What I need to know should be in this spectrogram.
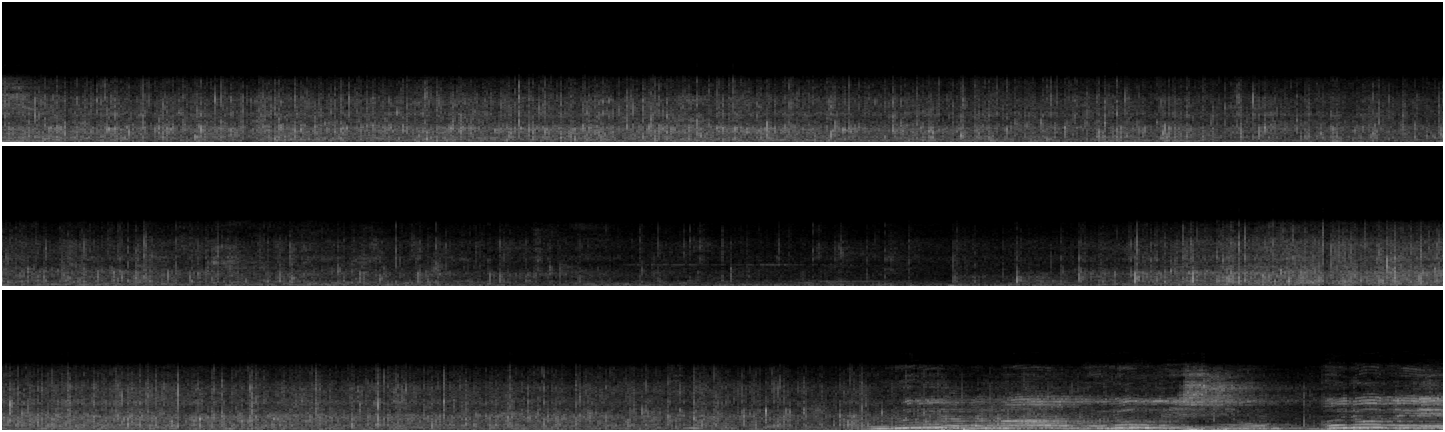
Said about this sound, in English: Give a huge round of applause to the three rising stars.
